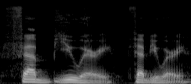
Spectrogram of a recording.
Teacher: there's an r in here and some people do say it but most people don't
